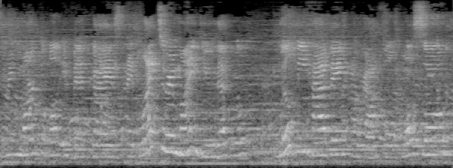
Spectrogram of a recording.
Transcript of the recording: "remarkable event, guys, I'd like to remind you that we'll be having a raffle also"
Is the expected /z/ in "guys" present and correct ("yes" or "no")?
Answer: yes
